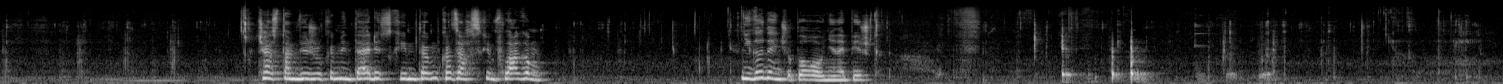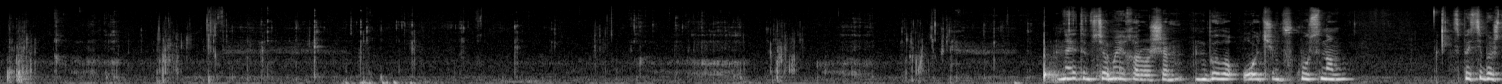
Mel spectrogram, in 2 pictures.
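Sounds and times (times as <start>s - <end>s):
person chewing and swallowing: 0.0s - 2.6s, 5.5s - 7.4s, 9.8s - 11.4s, 12.0s - 25.6s.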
